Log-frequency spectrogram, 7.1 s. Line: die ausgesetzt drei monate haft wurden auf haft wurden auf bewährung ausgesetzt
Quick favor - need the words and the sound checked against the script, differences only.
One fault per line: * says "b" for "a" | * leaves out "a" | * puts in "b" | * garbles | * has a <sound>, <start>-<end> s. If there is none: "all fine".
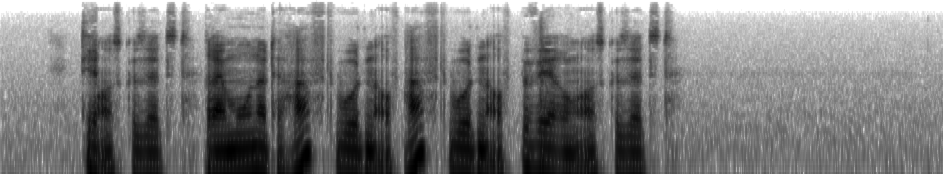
all fine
